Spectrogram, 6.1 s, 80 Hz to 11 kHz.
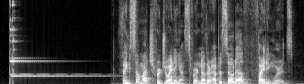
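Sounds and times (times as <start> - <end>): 
two glasses clinking in a toast: 0.2 - 2.3
speech: 2.4 - 6.0.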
